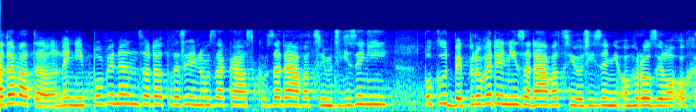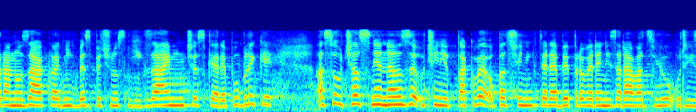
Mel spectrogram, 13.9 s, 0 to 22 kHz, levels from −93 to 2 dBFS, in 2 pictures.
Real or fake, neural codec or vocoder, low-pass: fake; codec, 16 kHz, 4 kbps, X-Codec, HuBERT features, trained on LibriSpeech; 7.2 kHz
